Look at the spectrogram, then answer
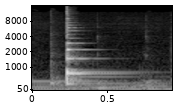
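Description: A single pizzicato pluck on a violin E string, stopped with the first finger, giving one short, bright twang that rings briefly and fades, close and alone.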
